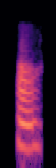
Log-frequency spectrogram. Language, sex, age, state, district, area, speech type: Manipuri, male, 30-45, Manipur, Churachandpur, rural, conversation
